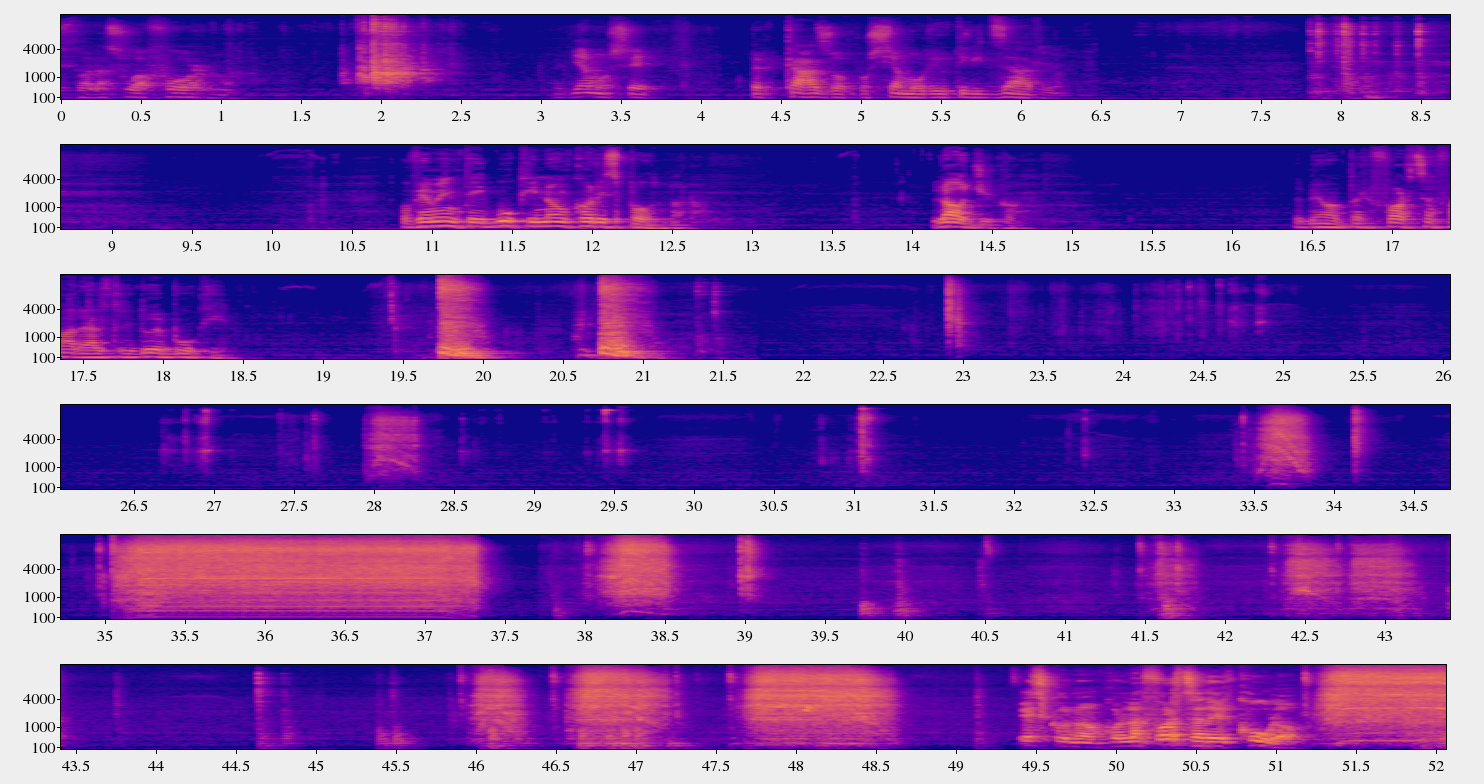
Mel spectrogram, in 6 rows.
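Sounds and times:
cordless drill driving screws: 28.0 - 28.4, 33.4 - 34.0, 35.0 - 38.6, 41.5 - 43.3, 45.9 - 48.7, 51.2 - 52.0.

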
